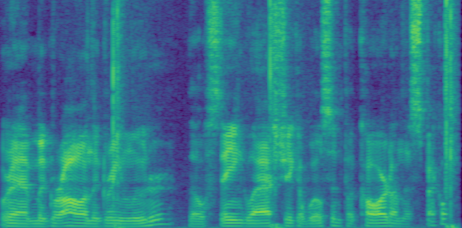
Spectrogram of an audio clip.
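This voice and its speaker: A man's voice: fairly low pitch, brisk, creaky, a little hiss or hum. A man hosting a live card break, casually recapping hits with loose jokes and asides. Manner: loose, joking, reads off card names.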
